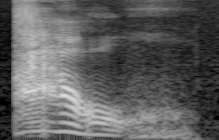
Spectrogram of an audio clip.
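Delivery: high drawn-out howl that falls away. Acted. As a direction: howl up to the sky. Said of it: "howling to the sky".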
